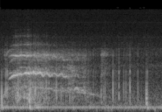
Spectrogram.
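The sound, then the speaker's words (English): A horse gives a single loud whinny with a high, wavering pitch that slides downward as it fades, followed by a few sharp, faint clicks. “Hey, and their horses, Silver and Trigger.”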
